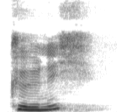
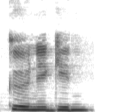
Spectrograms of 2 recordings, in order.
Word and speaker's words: König: Сравните. «König» – «король», но «Königin» – «королева».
